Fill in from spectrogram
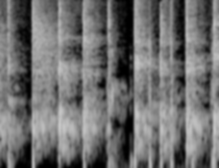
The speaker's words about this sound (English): Um, and instead, we'll, we'll we'll just clap it up for her. Why don't we clap it up for her right now?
